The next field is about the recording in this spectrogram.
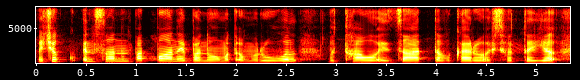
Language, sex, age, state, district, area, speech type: Kashmiri, female, 30-45, Jammu and Kashmir, Baramulla, rural, spontaneous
